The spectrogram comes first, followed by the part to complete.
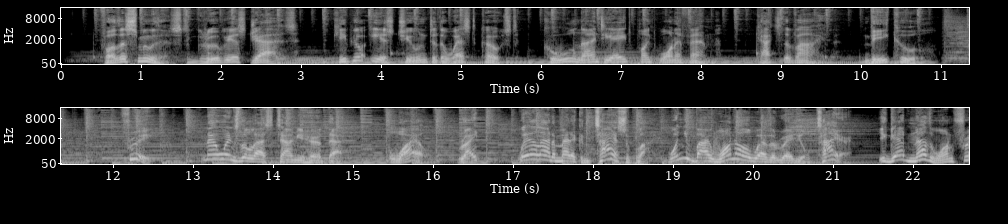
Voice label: Commercial with music Stereo

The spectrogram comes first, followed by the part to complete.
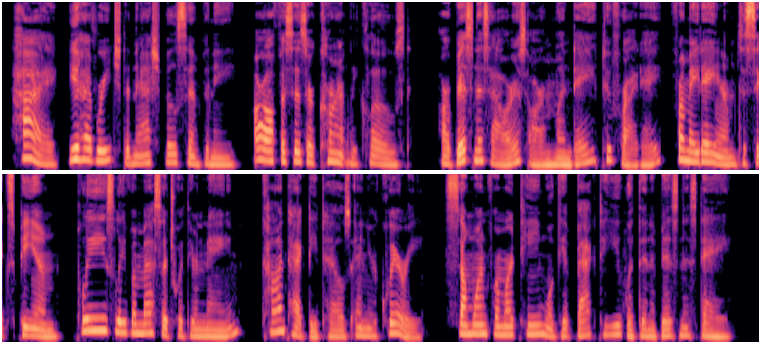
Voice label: IVR

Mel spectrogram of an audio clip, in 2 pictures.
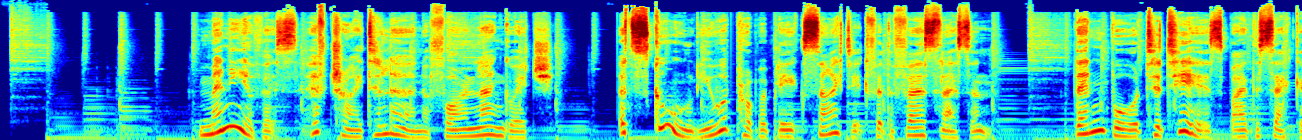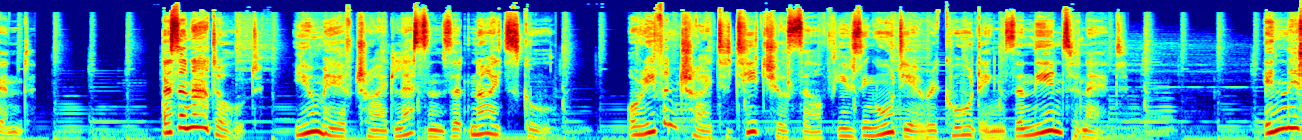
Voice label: corporate

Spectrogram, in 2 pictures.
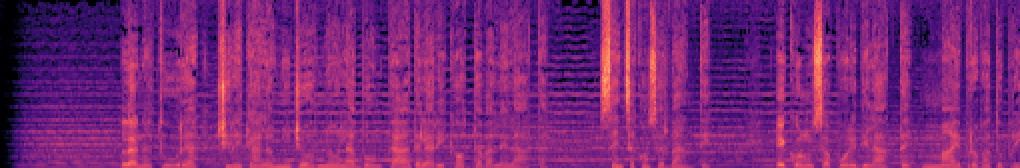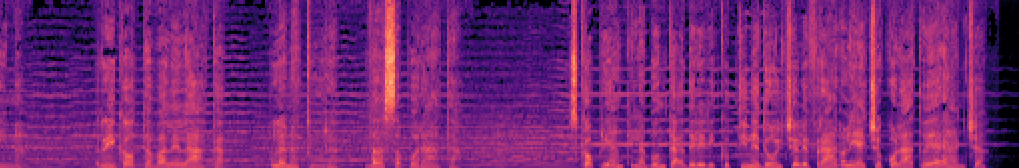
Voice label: Advert

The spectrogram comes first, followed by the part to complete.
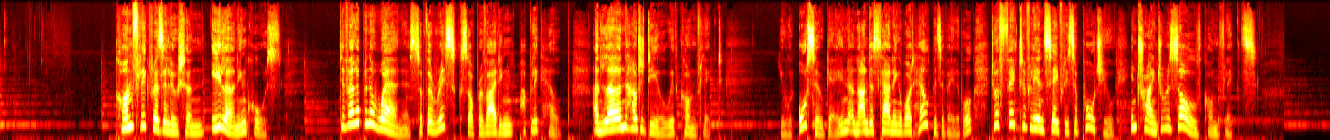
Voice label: E Learn; Conflict

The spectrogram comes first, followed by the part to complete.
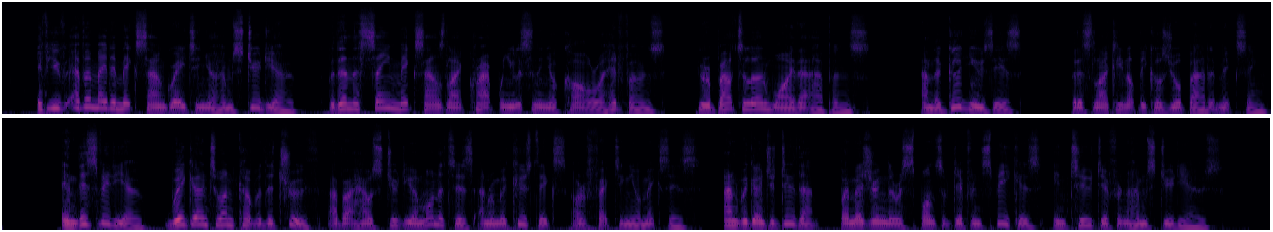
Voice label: studio

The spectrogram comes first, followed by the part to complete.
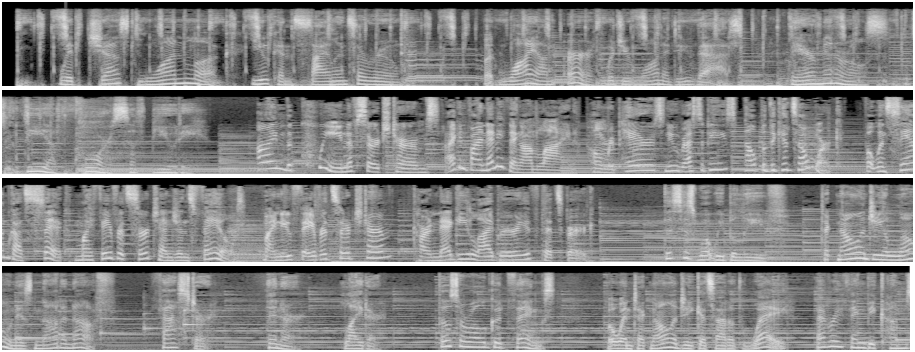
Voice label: Commercial

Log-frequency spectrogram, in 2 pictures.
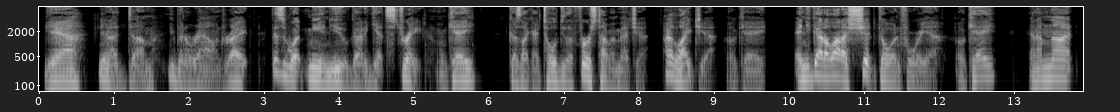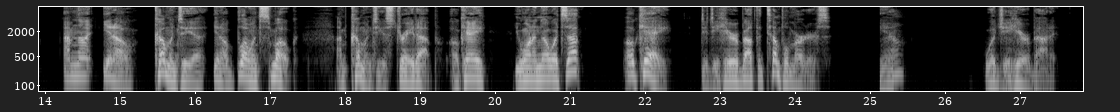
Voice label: True Crime Podcast Police Detective

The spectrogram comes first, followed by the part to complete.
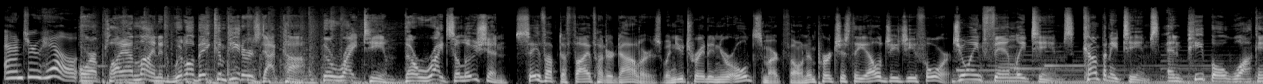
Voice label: Softer Commercial

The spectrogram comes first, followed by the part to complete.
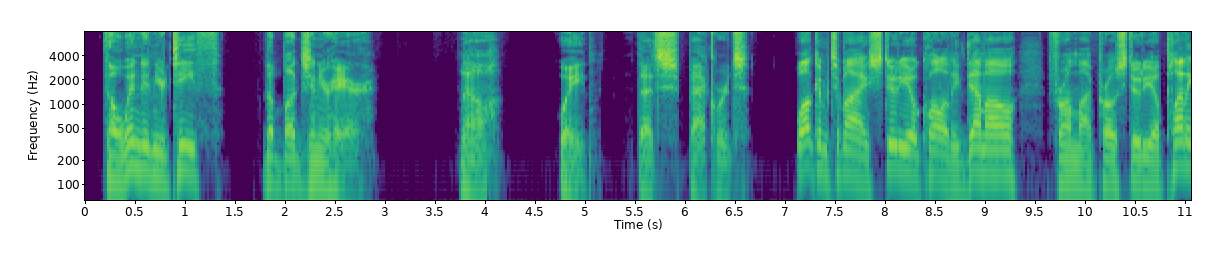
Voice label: Studio Quality

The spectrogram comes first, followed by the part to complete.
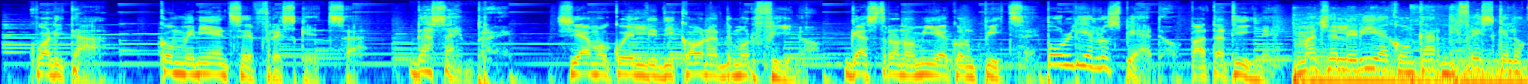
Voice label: SPOT; CONAD MORFINO 2017

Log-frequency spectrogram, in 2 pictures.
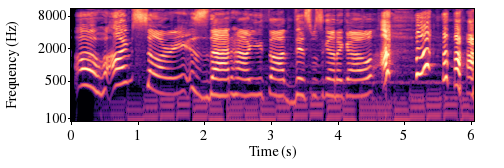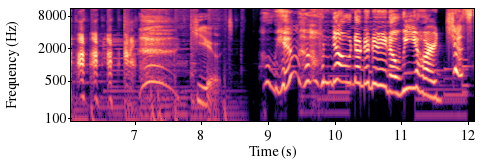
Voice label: Animation Reel

